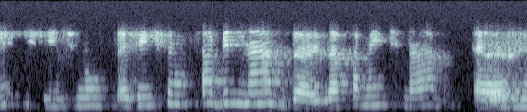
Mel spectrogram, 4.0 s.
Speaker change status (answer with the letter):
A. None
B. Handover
B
